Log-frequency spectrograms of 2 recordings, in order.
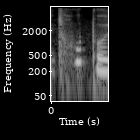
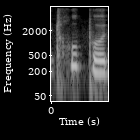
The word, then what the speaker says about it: troupeaux: As you noticed, we don't pronounce the letter X at the end. X remains silent. Des bateaux, des chapeaux, des manteaux, des troupeaux de moutons, des cheveux.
